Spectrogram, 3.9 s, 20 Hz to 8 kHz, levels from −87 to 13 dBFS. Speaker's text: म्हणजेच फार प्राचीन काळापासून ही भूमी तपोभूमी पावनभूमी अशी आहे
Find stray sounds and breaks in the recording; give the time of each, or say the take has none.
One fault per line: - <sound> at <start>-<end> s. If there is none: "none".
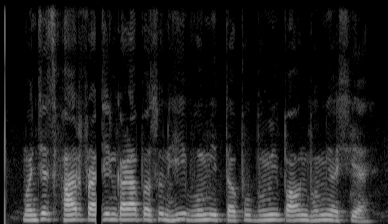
- dropout at 1.0-1.0 s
